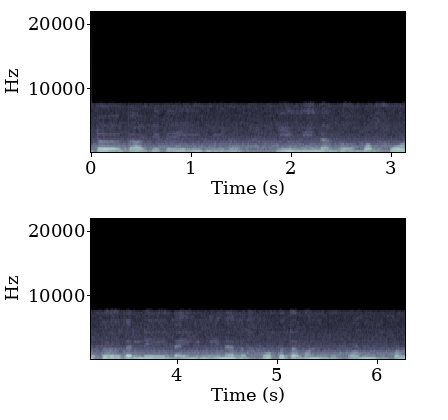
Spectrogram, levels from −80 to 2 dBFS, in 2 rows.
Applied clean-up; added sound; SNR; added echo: none; none; none; none.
